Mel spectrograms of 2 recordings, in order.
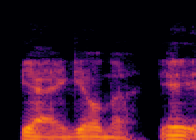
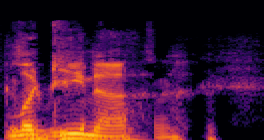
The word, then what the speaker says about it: Iginla: Yeah, Iginla. How do you pronounce it? Jerome something? Not how you said it. Not how you say it. You had the N and L back.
